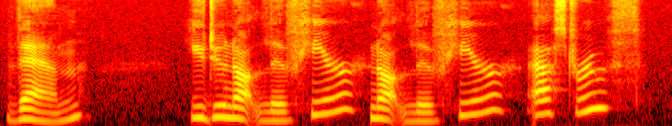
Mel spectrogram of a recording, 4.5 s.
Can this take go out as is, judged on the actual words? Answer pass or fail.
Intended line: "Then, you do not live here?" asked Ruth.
fail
